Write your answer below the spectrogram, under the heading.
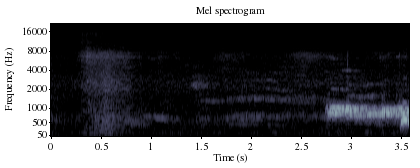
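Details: Spotted dove, young, wild-caught, kuk 2 type, starting a loud low coo near the end after a quiet stretch with a faint rustle and soft tones.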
